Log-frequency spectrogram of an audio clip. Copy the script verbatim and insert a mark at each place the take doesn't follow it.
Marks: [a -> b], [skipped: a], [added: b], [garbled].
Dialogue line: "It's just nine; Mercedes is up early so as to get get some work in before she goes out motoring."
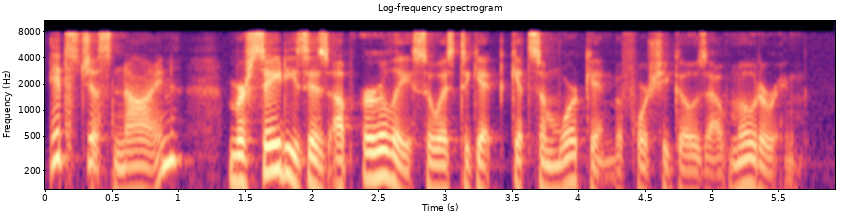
"It's just nine; Mercedes is up early so as to get get some work in before she goes out motoring."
